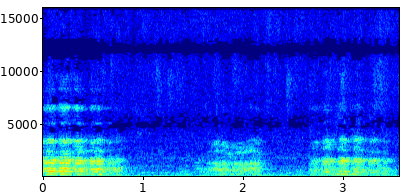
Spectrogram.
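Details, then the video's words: A macaw that copies dogs barking at him in the park gives three hoarse, dog-like barks about a second apart while showering, each a harsh, voice-like burst that fades away. "Parrot Barking Like A Dog"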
